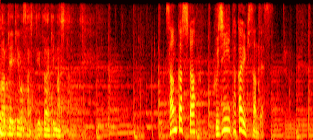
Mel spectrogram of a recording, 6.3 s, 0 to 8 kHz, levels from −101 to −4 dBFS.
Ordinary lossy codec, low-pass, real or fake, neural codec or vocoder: none; 7.2 kHz; fake; vocoder, 22.05 kHz, 80 mel bands, WaveNeXt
